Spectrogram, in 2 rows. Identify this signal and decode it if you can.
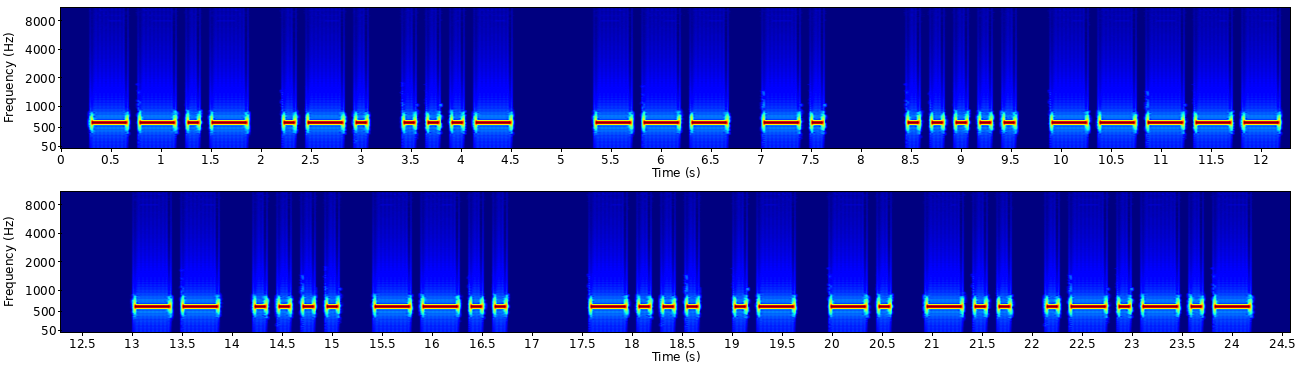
Morse code, heard as a keyed tone, about 10 wpm, 610 Hz. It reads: QRV ON 50 MHZ BAND.
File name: 2011-04-mp3 / RICK JJ0MPI 10WPM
